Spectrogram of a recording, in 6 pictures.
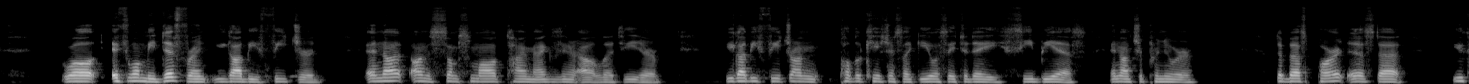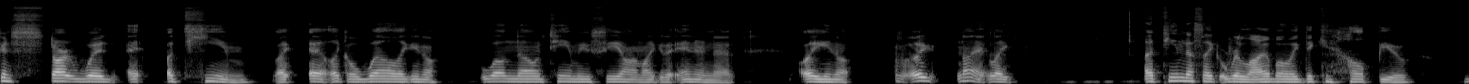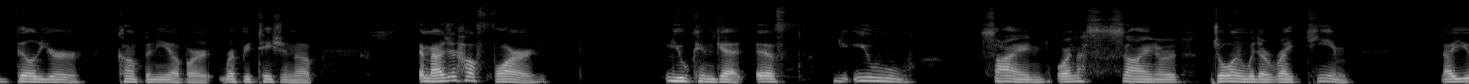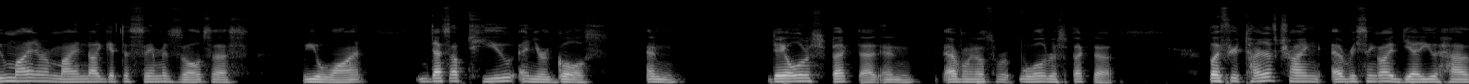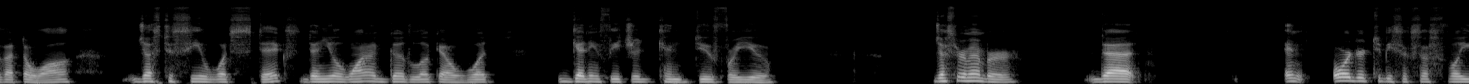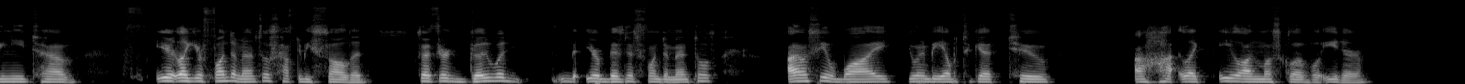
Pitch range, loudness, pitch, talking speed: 115-135 Hz, -27 LUFS, 125 Hz, 145 wpm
